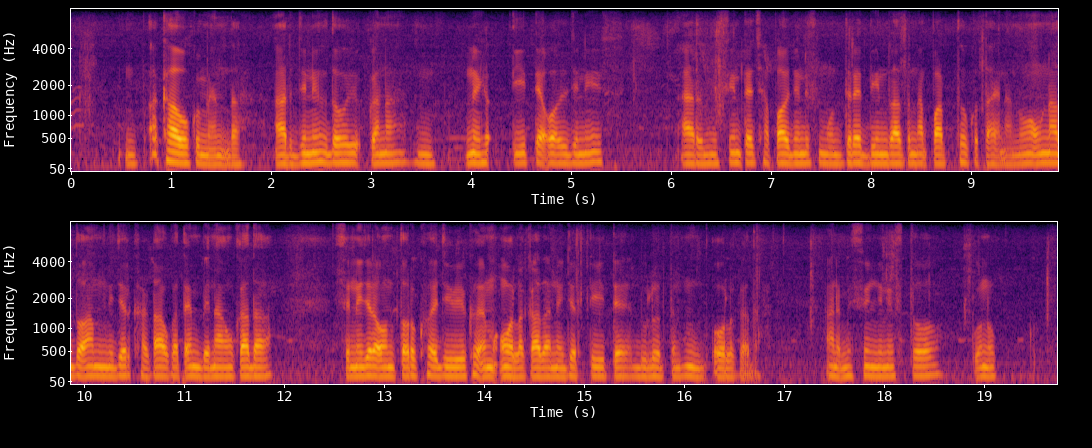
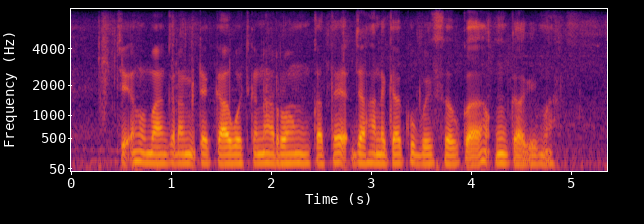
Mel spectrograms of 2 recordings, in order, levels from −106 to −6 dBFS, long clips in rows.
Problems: background sounds at intervals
